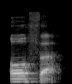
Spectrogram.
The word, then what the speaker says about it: offer: on the second ah look offer M offer I'm not saying offer offer on the first syllable order on the first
